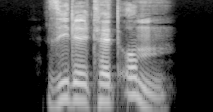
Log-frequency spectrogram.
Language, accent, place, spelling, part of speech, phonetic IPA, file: German, Germany, Berlin, siedeltet um, verb, [ˌziːdl̩tət ˈʊm], De-siedeltet um.ogg
- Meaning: inflection of umsiedeln: 1. second-person plural preterite 2. second-person plural subjunctive II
